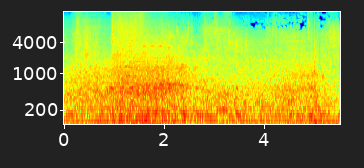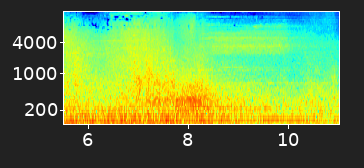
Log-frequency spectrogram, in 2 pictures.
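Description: Loud magical blasts and crashing explosions from a video game battle burst one after another.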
